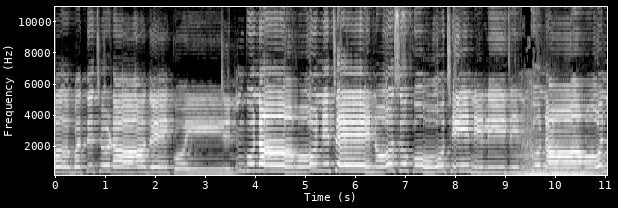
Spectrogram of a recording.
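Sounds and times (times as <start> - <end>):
deep rumbling swell: 9.0 - 11.0.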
